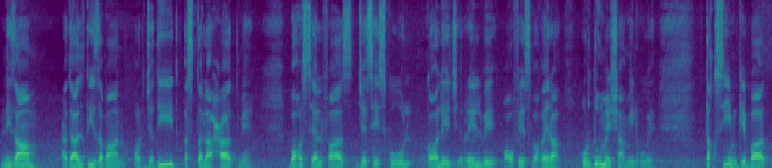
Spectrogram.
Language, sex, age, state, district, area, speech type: Urdu, male, 45-60, Delhi, North East Delhi, urban, spontaneous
